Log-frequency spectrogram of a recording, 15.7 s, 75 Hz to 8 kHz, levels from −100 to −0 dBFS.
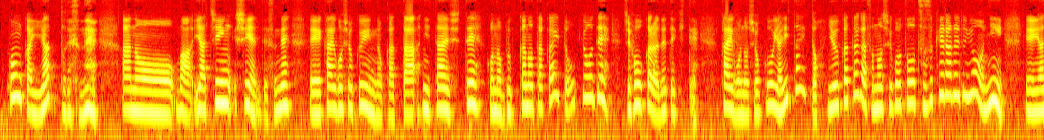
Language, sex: Japanese, female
